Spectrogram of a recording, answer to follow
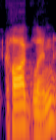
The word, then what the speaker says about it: Coglin: Actually, looks like Coughlin. I actually go by Coughlin a lot. I use it a lot because it's easier to uh to spell that way. Uh but it is a hard G sound.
